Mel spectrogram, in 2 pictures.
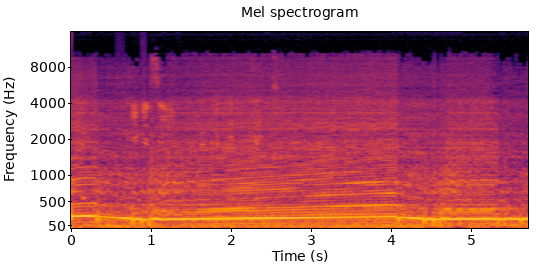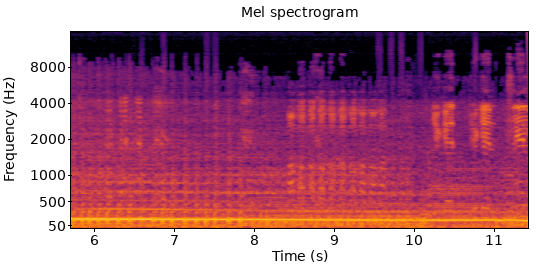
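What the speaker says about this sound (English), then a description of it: "Am I supposed to rev it up more?" A Honda K20 engine with individual throttle bodies in an Acura RSX DC5R roars loudly and continuously from inside the car while driving, its pitch holding high with a brief dip as the revs change.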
